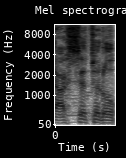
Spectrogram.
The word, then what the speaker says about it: occipital: octave octipital acapell okay Google how do I pronounce octipodal lobe just say it thank you a section that we call the occipital lobe and we still don't know how it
